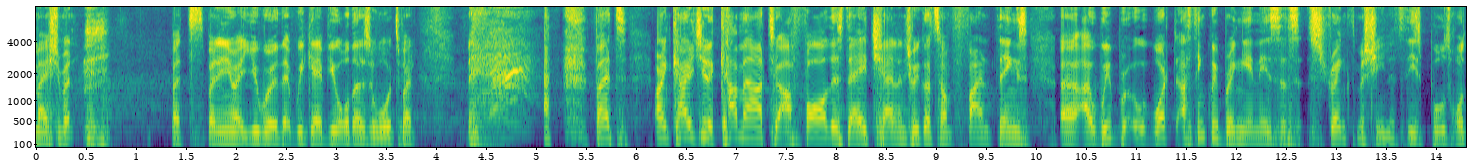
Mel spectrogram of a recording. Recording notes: Recorded live on Sunday 11th June the 2023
